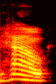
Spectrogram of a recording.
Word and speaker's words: Howe: Monte is the EDC Director and the City Administrator for the city of Howe, Texas. It's Howe. Nobody in Texas knows how to spell it except the locals.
